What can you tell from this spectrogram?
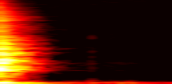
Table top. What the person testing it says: It sounds like there's like a spaceship in it.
